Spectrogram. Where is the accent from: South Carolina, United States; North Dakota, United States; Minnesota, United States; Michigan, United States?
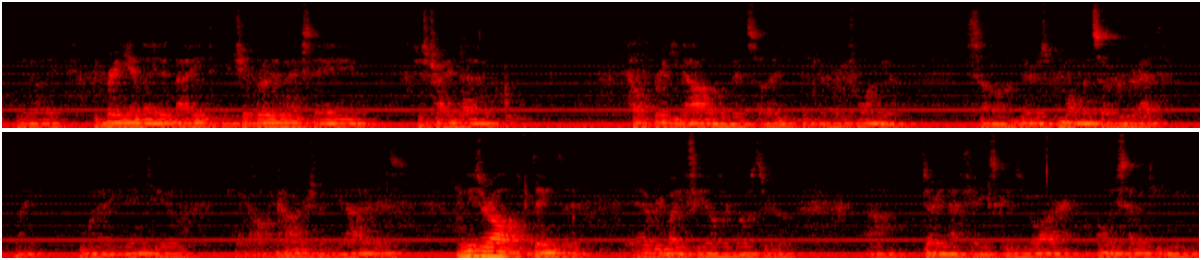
North Dakota, United States; Mandan; also born or lived in Arkansas; I was born in Arkansas. I primarily grew up in Mandan, North Dakota. That's where I went to school and graduated.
